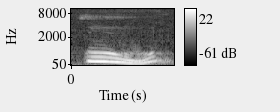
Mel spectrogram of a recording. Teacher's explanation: while producing oo, lips position or the lips shape is round. That's why it is called rounded.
